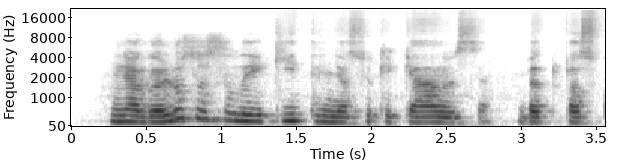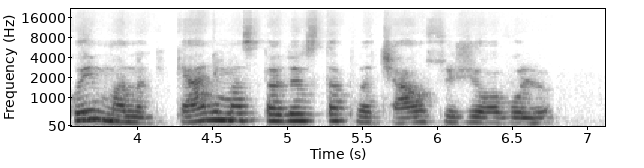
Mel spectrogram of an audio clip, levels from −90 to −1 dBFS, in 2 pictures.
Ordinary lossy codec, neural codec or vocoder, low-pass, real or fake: Opus, 16 kbps; autoencoder, 48 kHz, 128 numbers a frame, DAC-VAE, trained on Japanese speech; 19.8 kHz; fake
